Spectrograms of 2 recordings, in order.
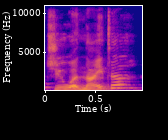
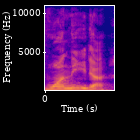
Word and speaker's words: Juanita: i've had this happen people would say my name and they're looking jew uh nida jewett naida juanita and i know if i'm somewhere and someone is saying juvenida they're talking about me but it's juanita so you should first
